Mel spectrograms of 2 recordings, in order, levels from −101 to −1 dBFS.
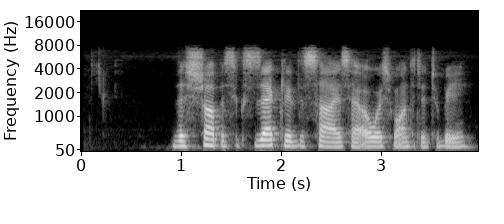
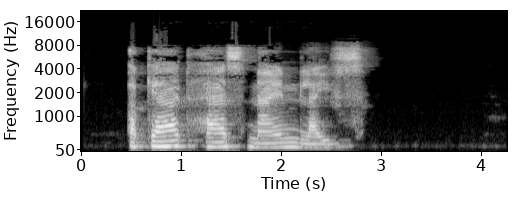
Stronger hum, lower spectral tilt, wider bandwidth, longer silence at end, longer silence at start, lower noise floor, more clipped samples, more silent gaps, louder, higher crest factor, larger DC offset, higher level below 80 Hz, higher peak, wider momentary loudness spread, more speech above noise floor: neither; first, -4.5 dB/octave vs -3 dB/octave; second, 8 kHz vs 9 kHz; second, 0.1 s vs 1.45 s; first, 0.9 s vs 0.45 s; about the same, -74 dBFS vs -77 dBFS; neither; neither; second, -22 LUFS vs -14 LUFS; about the same, 20 dB vs 18 dB; neither; second, -60 dBFS vs -54 dBFS; second, -4 dBFS vs 0 dBFS; about the same, 8 LU vs 8 LU; second, 52 dB vs 63 dB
